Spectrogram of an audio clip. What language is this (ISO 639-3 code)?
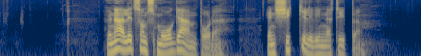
nor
